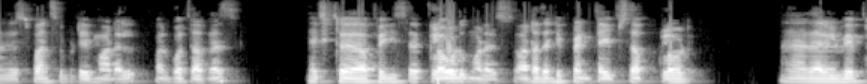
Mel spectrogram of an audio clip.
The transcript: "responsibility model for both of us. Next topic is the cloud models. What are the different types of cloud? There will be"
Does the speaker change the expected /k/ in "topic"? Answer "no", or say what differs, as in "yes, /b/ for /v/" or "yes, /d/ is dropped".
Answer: yes, /k/ is dropped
